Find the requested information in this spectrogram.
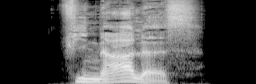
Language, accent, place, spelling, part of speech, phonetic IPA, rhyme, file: German, Germany, Berlin, Finales, noun, [fiˈnaːləs], -aːləs, De-Finales.ogg
- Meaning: genitive singular of Finale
